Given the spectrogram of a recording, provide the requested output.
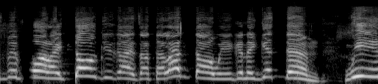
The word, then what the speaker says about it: Atalanta: Atalanta. That's how you need to say it. Atalanta! I told you guys 2 hours ago. 2 hours before, I told you guys, Atalanta, we're gonna get them.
